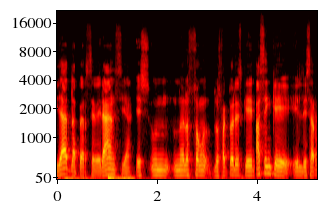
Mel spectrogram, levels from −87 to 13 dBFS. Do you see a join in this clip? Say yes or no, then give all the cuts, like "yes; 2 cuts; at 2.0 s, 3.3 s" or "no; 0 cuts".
yes; 2 cuts; at 1.5 s, 3.9 s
